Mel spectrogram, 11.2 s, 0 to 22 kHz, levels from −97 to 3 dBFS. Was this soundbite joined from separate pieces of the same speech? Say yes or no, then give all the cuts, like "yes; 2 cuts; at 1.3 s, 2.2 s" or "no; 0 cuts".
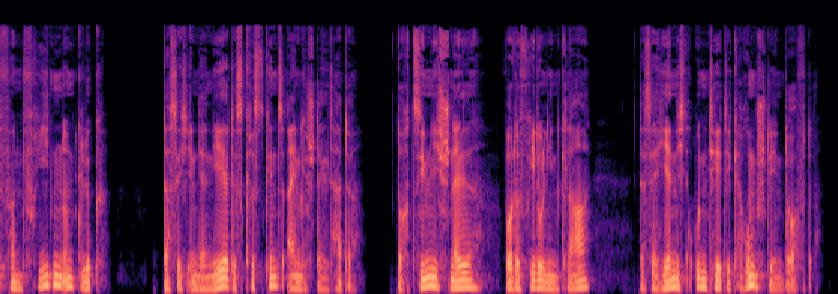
yes; 2 cuts; at 4.9 s, 9.2 s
